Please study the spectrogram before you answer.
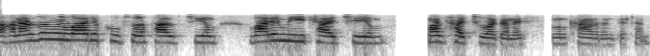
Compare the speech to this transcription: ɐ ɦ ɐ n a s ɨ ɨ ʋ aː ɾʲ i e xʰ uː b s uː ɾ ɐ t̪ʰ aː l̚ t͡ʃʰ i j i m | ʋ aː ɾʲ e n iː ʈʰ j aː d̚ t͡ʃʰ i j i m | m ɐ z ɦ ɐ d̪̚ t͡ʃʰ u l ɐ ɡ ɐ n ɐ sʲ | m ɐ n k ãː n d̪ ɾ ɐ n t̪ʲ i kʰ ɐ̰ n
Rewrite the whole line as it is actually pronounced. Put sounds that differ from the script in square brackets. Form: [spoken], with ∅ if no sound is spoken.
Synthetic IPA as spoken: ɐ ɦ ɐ n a [z] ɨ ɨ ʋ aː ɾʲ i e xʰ uː b s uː ɾ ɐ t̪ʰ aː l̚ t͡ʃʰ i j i m | ʋ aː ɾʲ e [m] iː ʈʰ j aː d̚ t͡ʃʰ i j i m | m ɐ z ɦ ɐ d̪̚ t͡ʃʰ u l ɐ ɡ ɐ n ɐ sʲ | m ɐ n [kʰ] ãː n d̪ ɾ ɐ n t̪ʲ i [ʈʰ] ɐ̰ n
